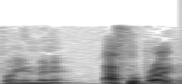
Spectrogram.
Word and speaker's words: Athelbrae: And their Twitter handle is Athelbray LTD. That is spelt A-T-H-E-L-B-R-A-E LTD. A-T-H-E-L-B-R-A-E LTD. Athelbray Limited.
